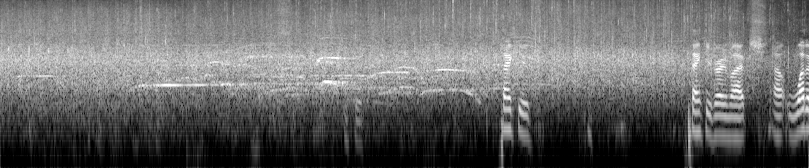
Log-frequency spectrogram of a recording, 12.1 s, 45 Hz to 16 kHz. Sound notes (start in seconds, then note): 2.1 cheering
